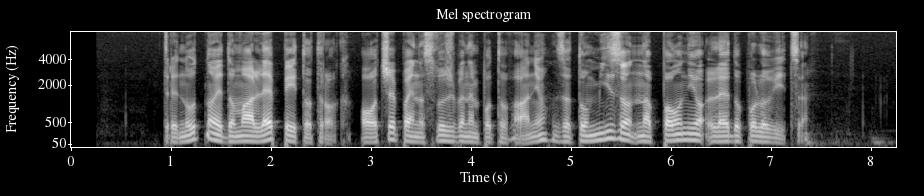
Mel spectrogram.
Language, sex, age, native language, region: Slovenian, male, 18-29, Slovenian, Central Slovenia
